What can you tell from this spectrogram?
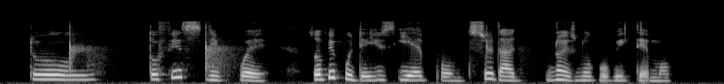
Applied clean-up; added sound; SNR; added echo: neural diffusion model UNIVERSE++.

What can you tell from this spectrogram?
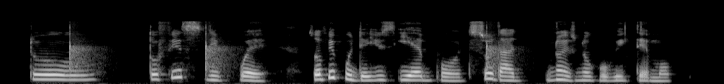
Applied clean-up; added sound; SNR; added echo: none; Clapping; 17 dB; none.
